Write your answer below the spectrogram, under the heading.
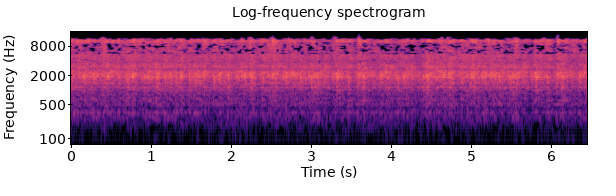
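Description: Studio audience applauding steadily, a dense even clapping that holds without a break.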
